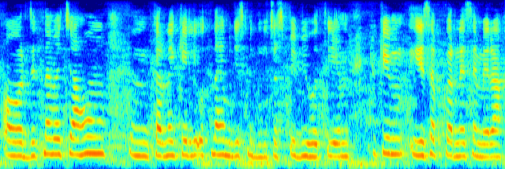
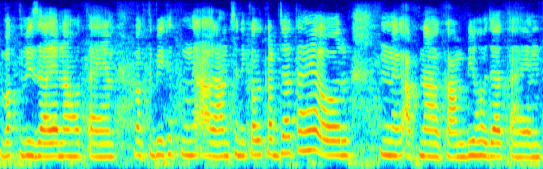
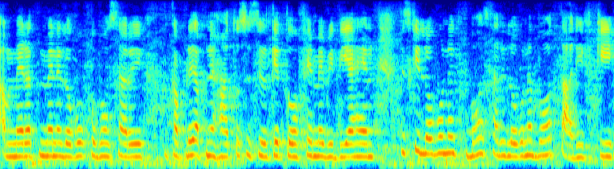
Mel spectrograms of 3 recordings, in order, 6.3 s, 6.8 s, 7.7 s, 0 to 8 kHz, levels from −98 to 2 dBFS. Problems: constant background noise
